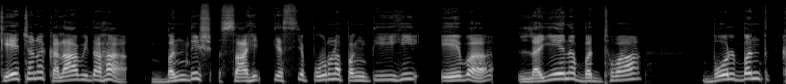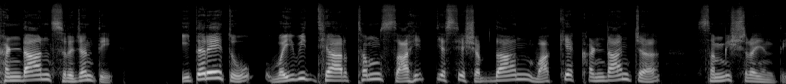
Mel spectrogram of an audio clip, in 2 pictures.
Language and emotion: Sanskrit, neutral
